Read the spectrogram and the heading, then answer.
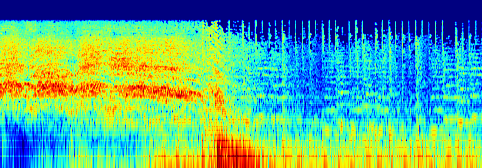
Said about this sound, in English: And the kicker and everybody on the team cheer! Yeah!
